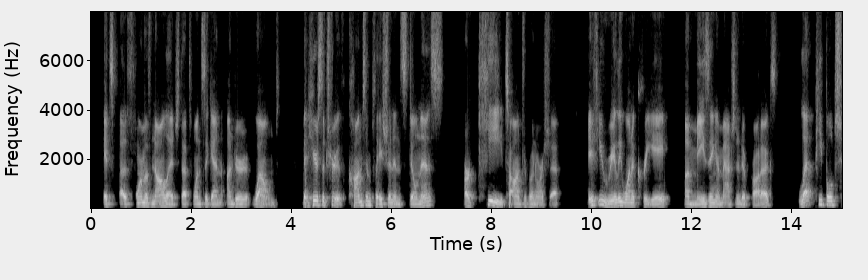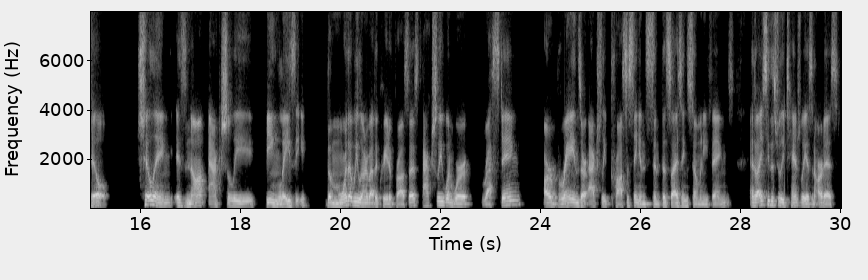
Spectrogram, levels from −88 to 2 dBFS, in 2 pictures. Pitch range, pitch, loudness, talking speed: 100-130 Hz, 110 Hz, -23 LUFS, 140 wpm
